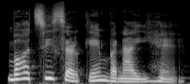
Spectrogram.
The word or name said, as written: सड़क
